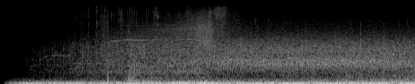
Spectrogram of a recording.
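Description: Intro sound effect: a deep, continuous rumble with a hissing whoosh that swells about two seconds in.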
